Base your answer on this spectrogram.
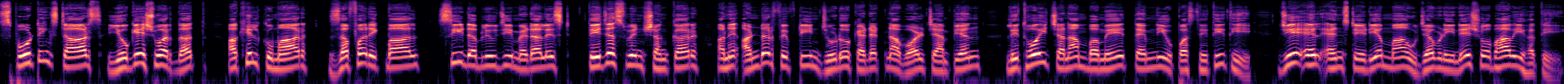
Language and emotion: Gujarati, neutral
